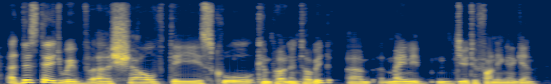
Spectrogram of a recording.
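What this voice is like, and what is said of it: South African accent. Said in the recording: “a South African accent”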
